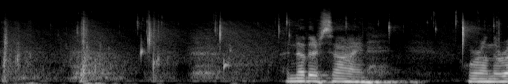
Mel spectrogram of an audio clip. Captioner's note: water splashing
